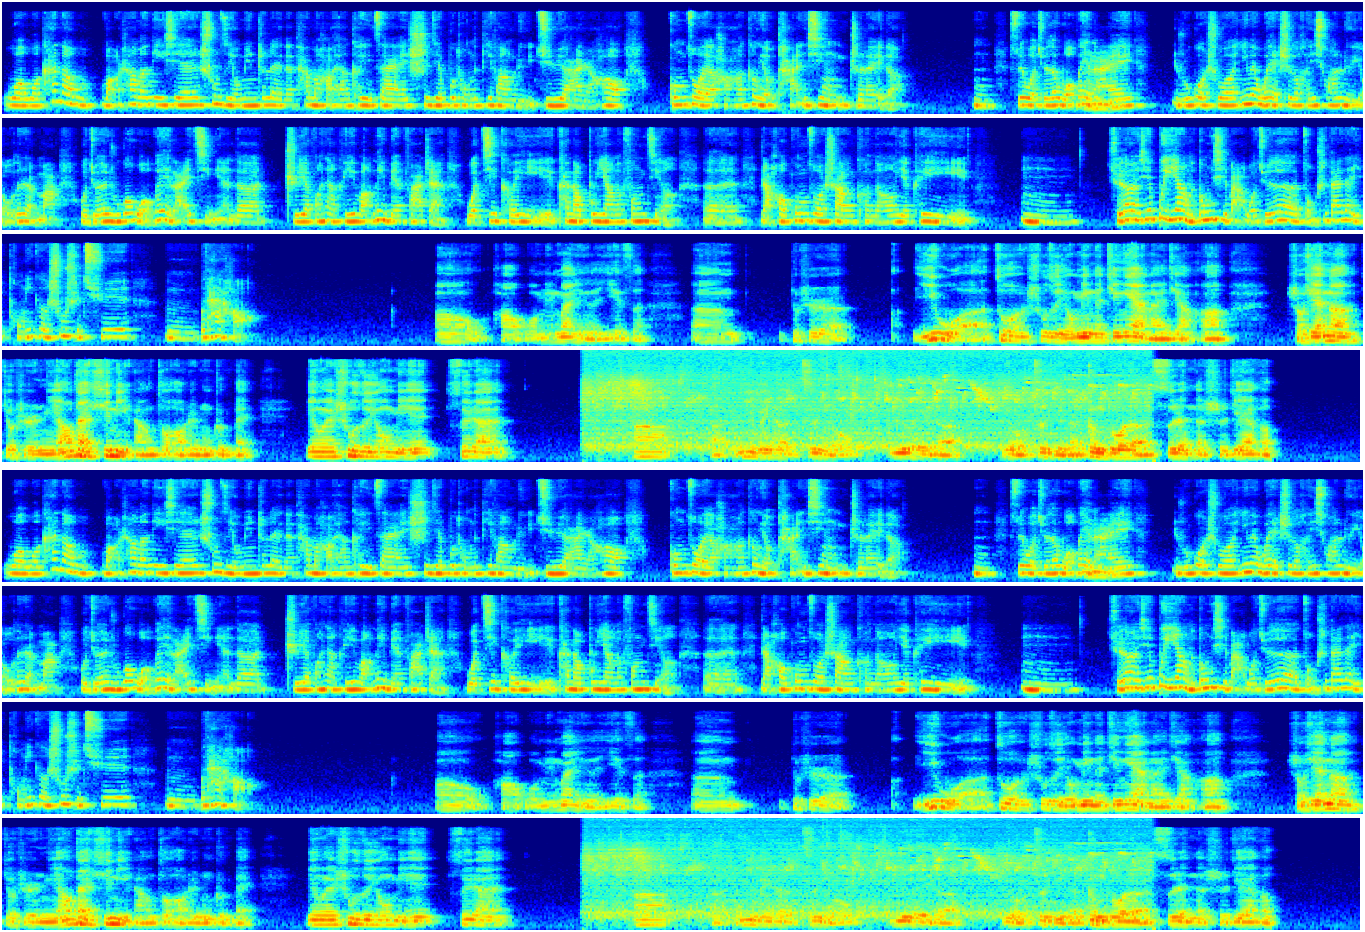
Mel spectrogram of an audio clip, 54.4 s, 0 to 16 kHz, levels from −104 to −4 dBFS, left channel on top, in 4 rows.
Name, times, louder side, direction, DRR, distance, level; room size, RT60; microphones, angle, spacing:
voice 1, 0.0-6.4 6.7-9.0 9.7-11.4 11.7-23.4 23.8-24.4 24.7-28.6 28.8-29.7, equal, 10° left, 0.5 m, -34 dB
voice 2, 10.8-11.2 31.5-33.7 34.1-34.6 35.1-35.7 36.3-39.5 40.1-43.3 43.9-45.9 47.1-47.6 47.9-50.5 50.8-53.5, left 2 dB, 85° left, 0.8 m, -31 dB
sound 1, 46.6-52.3, left 3 dB, 35° left, 0.8 m, -37 dB
2.7 x 2.4 x 2.3 m
head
